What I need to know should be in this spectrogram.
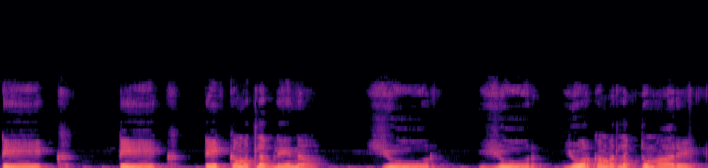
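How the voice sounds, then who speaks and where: A man's voice: a little high, expressive, extremely slow, mellow. A man teaching English reading in Hindi, spelling out each word letter by letter and asking and answering his own questions.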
